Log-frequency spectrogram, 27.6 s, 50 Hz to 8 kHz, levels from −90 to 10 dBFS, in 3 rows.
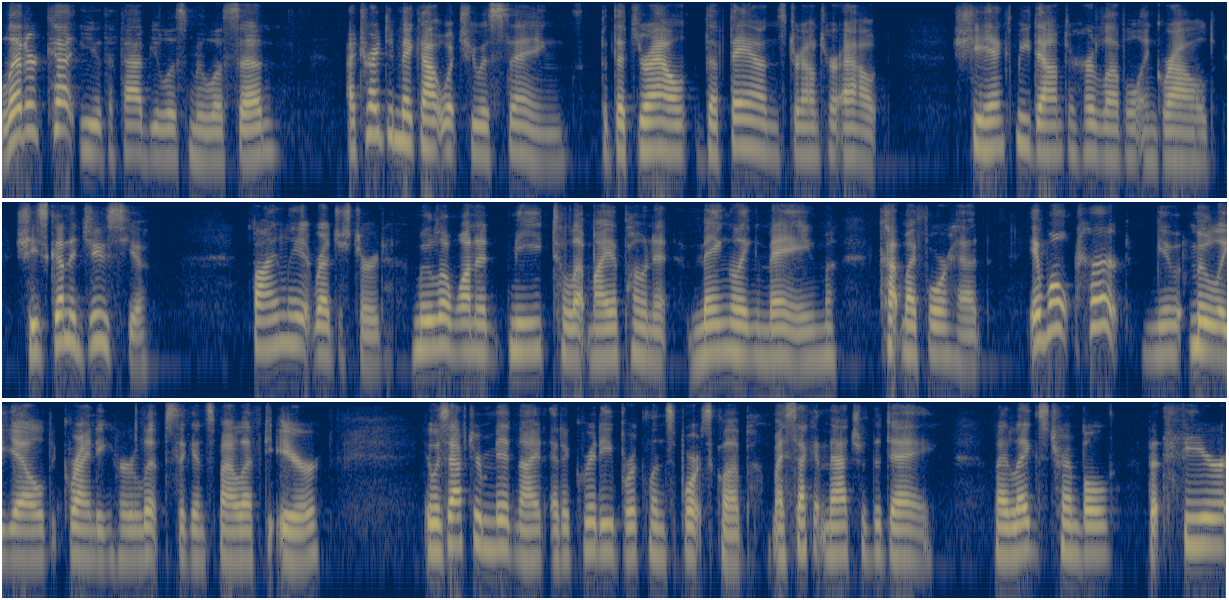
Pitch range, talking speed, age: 145-175 Hz, 190 wpm, 50-69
